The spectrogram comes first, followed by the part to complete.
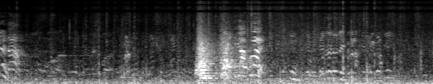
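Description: Voices of players and onlookers at a rugby match shouting and calling, the loudest a high shout about three seconds in.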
